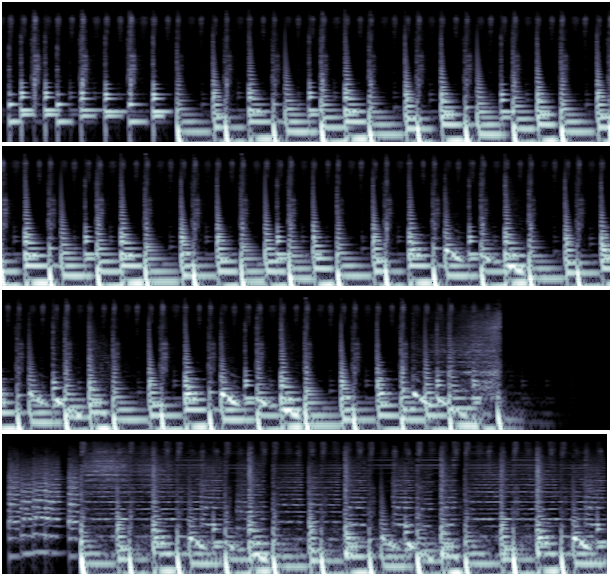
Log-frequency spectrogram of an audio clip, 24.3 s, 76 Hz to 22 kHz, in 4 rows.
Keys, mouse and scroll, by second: 1.8-2.3 scroll down 5, 2.3 middle click, 4.6 scroll up 4, 5.4 scroll up 4, 5.6-7.0 scroll down 13, 6.9 scroll up 2, 8.2 click, 9.7 click, 11.3 click, 12.6 click, 14.9 x, 16.5 click, 18.0 click.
